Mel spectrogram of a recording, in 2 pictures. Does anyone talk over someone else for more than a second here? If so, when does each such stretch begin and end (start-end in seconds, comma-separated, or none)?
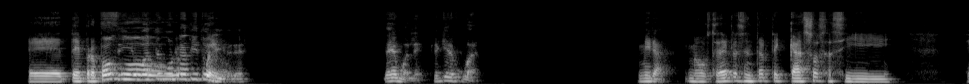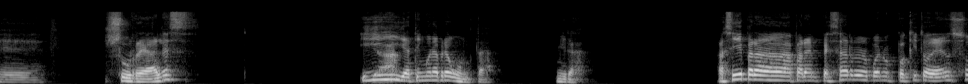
1.0-2.4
